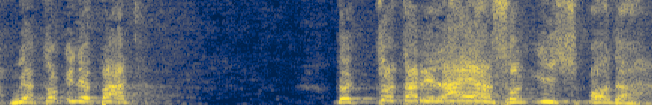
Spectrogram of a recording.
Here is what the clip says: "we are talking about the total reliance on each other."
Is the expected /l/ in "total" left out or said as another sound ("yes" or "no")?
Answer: yes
